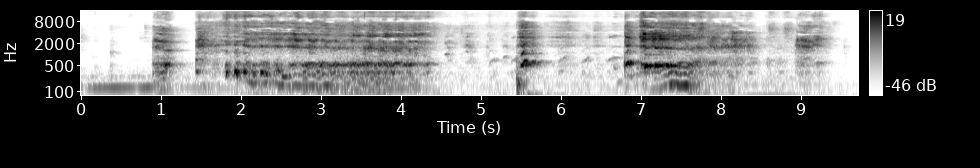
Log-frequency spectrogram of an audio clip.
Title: Ranking the most iconic Spirit challenge burps#trendingshorts #moments#funnyshorts #trending#Shorts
